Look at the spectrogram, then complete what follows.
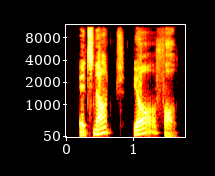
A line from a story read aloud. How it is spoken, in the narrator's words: Finnerton said gently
